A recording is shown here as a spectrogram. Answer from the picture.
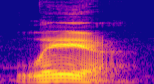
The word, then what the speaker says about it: Leia: Leia.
